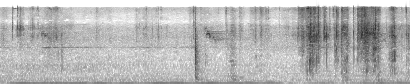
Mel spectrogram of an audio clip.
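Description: A car key scraping into a stiff boot-lid lock and being worked: a few separate clicks, then a quick run of metallic clicks and key rattling near the end, over a steady low hum.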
